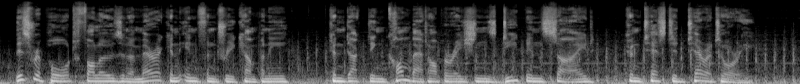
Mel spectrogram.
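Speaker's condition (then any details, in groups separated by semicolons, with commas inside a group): No condition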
